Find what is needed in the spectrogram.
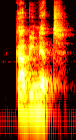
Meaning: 1. cabinet (piece of furniture) 2. cabinet (national administration, government) 3. a high official's staff of close collaborators
- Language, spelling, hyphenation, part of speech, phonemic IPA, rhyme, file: Dutch, kabinet, ka‧bi‧net, noun, /ˌkaː.biˈnɛt/, -ɛt, Nl-kabinet.ogg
